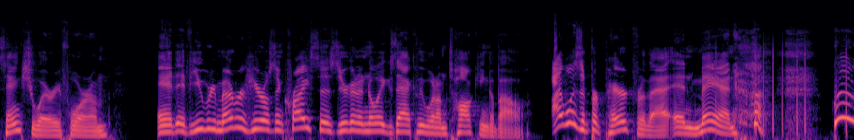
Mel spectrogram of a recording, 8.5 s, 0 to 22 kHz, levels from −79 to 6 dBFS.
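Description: Likely interference or a faulty connection drops a train of clicks into this speech from 7.15 to 8.47 s: about seven uneven pops, roughly 5.4 per second, well above the voice.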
